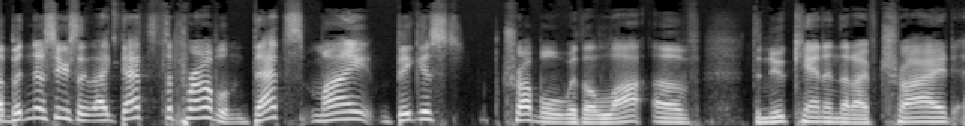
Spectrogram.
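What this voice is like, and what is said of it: Usual voice. Nothing is said of it.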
